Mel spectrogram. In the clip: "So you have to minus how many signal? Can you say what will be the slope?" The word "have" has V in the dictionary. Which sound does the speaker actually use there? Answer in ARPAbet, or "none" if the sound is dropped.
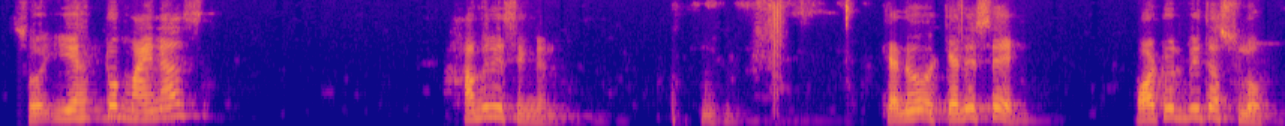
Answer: P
